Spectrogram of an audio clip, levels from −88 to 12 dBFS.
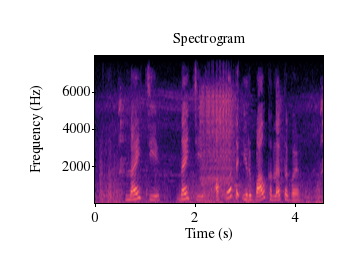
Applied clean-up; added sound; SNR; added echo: none; Thunder / Rain + Drill; 10 dB; none.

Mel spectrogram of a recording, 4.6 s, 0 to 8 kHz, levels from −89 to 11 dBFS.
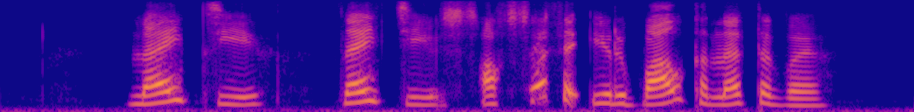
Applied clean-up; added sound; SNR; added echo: neural diffusion model UNIVERSE++.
